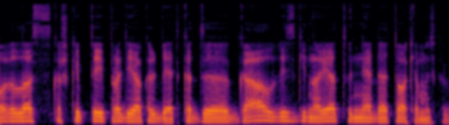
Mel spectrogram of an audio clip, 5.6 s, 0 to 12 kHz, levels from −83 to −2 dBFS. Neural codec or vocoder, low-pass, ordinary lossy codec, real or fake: none; 10.8 kHz; MP3, 48 kbps; real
